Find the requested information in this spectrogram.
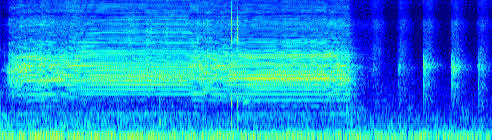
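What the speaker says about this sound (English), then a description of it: "Take your trimmer." An electric beard trimmer hums with a steady, loud high-pitched buzz, then switches into short pulsing bursts as it moves against the beard near the microphone.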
